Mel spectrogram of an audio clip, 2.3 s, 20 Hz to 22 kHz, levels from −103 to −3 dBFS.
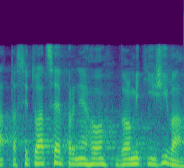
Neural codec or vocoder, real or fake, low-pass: none; real; 7.2 kHz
